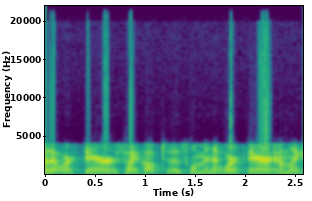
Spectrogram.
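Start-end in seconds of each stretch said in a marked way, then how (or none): none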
